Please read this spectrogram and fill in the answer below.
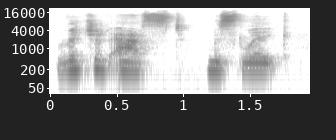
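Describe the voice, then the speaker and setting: Female storybook reader, mid-pitched, unhurried and expressive, read-aloud for young children.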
